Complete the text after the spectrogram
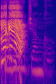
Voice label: female military radio voice look out

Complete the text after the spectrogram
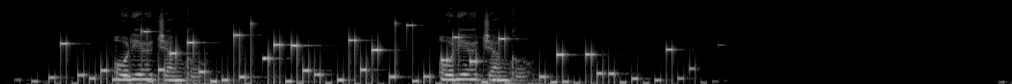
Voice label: droid robot voice

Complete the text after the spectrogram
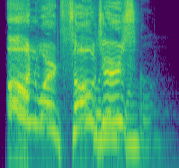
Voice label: male voice battle cry onward soldiers

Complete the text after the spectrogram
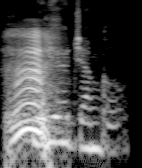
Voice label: cartoon angry voice

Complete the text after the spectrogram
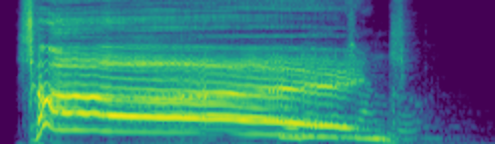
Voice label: military voice yelling charge

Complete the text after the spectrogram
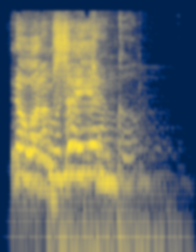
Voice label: male saying know what im sayin

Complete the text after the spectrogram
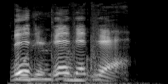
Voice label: cartoon mock protest voice

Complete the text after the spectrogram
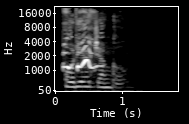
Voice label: cartoon cute quiet bye bye

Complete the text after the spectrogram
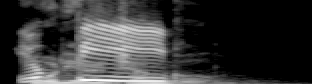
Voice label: childish cartoon yuppie voice

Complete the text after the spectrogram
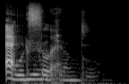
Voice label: female child saying excellent

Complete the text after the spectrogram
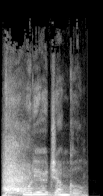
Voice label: male hey

